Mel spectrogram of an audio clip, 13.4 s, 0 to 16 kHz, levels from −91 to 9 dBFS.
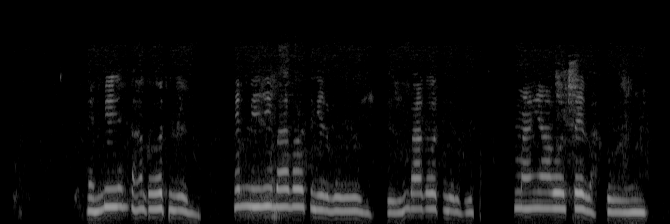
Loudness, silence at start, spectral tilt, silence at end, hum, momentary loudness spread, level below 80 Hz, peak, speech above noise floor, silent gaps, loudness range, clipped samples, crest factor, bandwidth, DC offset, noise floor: -40 LUFS; 1.75 s; -7 dB/octave; 0.5 s; none; 13 LU; -88 dBFS; -24 dBFS; 45 dB; none; 6 LU; under 0.1%; 16 dB; 8 kHz; under 0.1%; -84 dBFS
